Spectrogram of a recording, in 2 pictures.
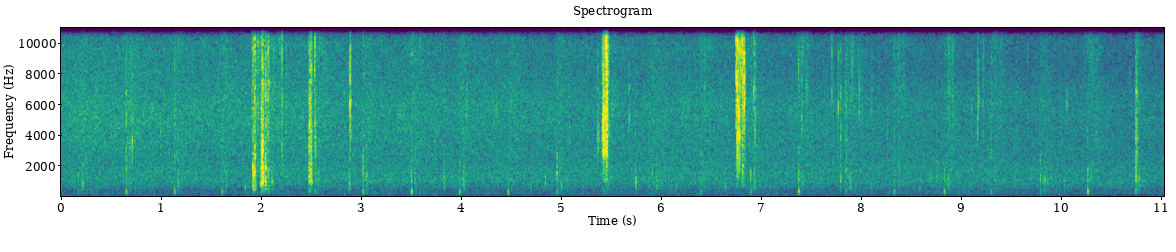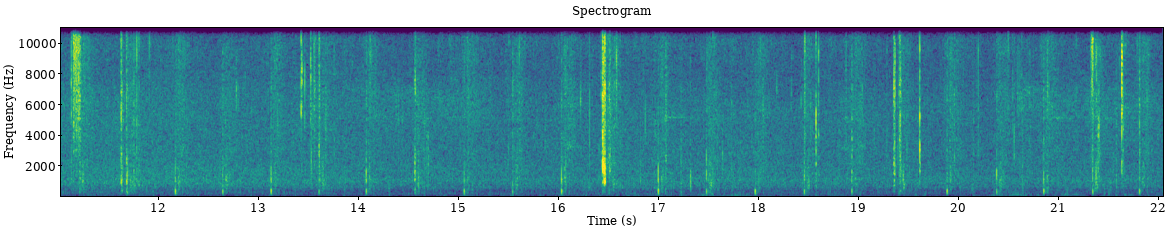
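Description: Footsteps tap steadily along a paved path outdoors.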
